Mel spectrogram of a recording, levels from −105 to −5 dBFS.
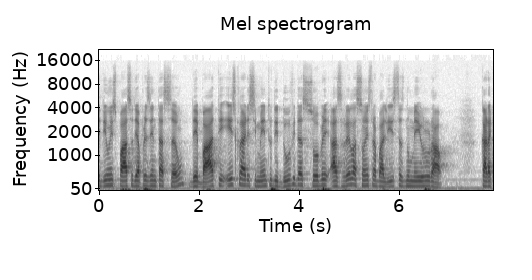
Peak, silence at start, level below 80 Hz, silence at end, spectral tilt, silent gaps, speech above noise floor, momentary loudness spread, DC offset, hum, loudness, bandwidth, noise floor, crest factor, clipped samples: -12 dBFS; 0 s; -42 dBFS; 0 s; -5.5 dB/octave; none; 25 dB; 10 LU; under 0.1%; none; -34 LUFS; 13 kHz; -58 dBFS; 20 dB; under 0.1%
